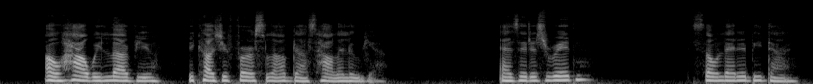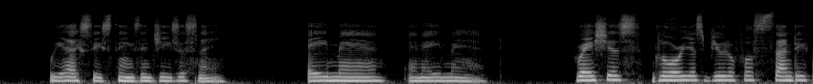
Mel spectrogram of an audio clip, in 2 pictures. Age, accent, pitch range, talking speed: 50-69, American, 160-200 Hz, 125 wpm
